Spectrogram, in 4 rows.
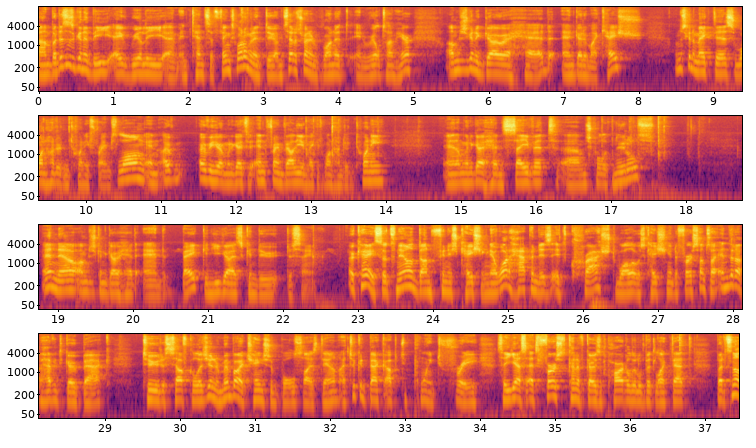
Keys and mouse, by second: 2.7 shift+Left, 13.9 ctrl+click, 14.1 ctrl+s, 14.2-24.0 drag, 22.8 shift+Left, 24.3-37.4 drag, 36.5 space.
